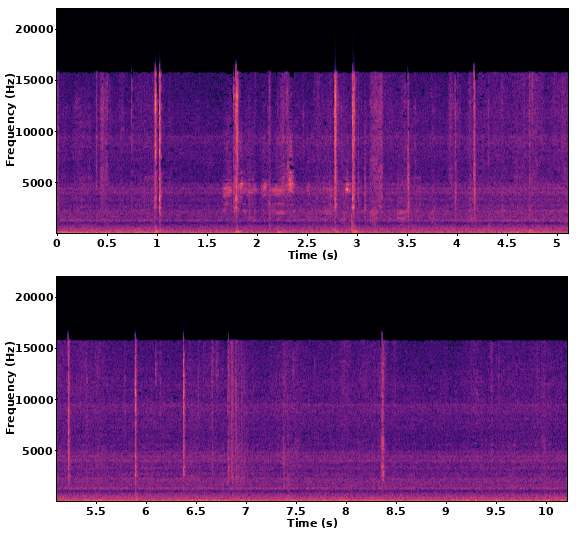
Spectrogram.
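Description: Car running slowly over brick paving, heard from inside the cabin: a steady low tyre and road rumble with scattered sharp ticks and rattles.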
